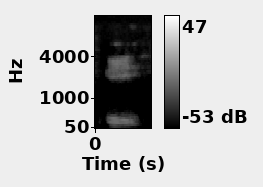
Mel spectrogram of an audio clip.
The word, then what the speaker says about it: ich: Knabe sprach ich. And let me give you another hint. That ich laut, you said the word hue. Ich, say hue. Hue. Hue. And your ich loud is right there.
